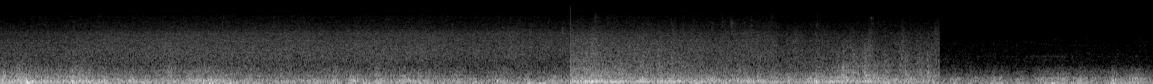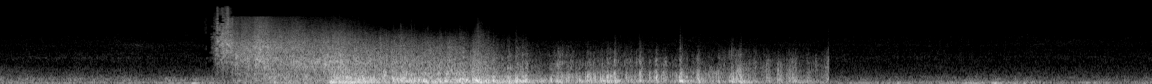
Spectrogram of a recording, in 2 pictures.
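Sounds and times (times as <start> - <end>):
rain hissing: 0.0 - 9.4, 13.5 - 23.0
rolling thunder: 0.0 - 23.0.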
